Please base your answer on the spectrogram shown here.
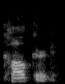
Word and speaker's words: Colcord: grandmother we always call we always pronounce it concord is it call curt all right okay yeah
